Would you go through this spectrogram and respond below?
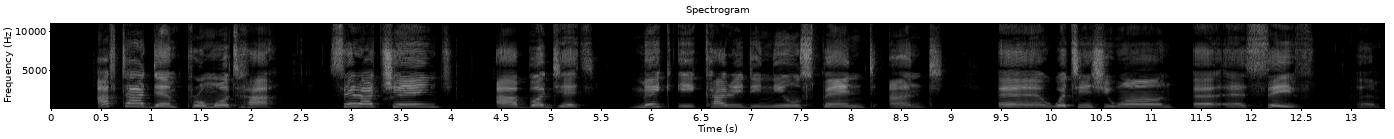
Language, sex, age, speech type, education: Nigerian Pidgin, female, 46-60, spontaneous, tertiary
